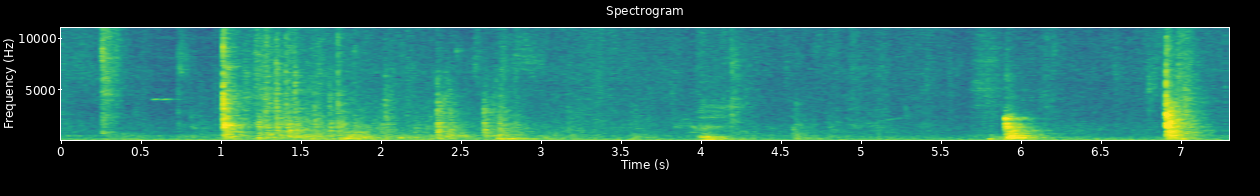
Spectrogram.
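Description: Papers rustle and folders are handled nearby.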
